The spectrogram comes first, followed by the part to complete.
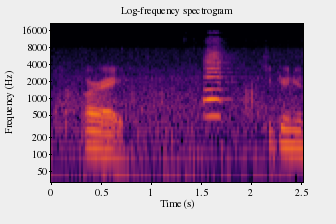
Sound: honk :D

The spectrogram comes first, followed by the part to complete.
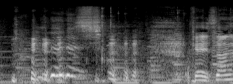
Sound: both laughing

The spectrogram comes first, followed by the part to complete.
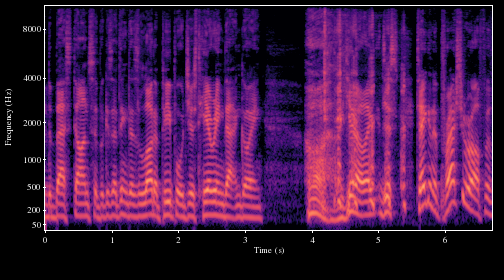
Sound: exhale

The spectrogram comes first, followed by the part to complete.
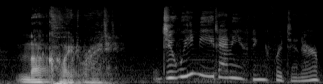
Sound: in Female Passerby’s voice

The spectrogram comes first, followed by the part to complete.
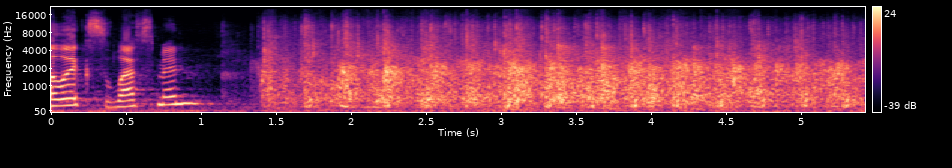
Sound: audience clapping

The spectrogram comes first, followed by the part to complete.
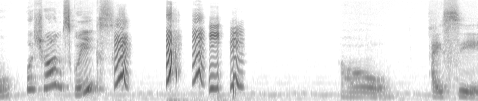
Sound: squeaks squeaks

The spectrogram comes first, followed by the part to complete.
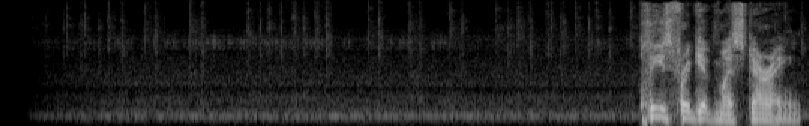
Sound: office sounds

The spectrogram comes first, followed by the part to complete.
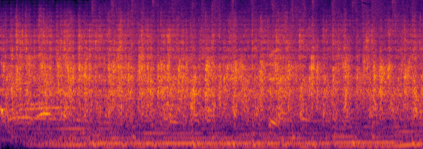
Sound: applause, cheers

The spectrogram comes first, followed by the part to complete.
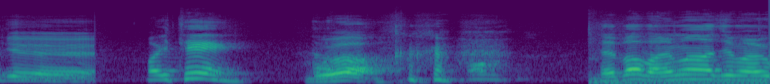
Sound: emotionless

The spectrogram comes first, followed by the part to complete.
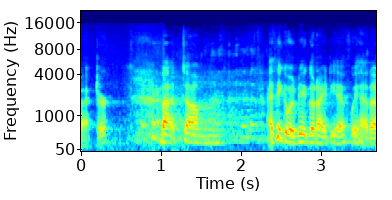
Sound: laughter

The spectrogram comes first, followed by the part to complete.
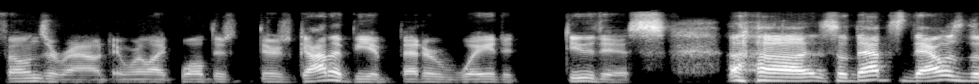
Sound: chuckles

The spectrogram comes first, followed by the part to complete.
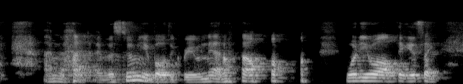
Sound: laughing

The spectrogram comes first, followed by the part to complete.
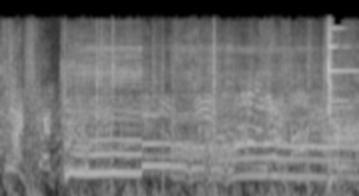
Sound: yelling; ding

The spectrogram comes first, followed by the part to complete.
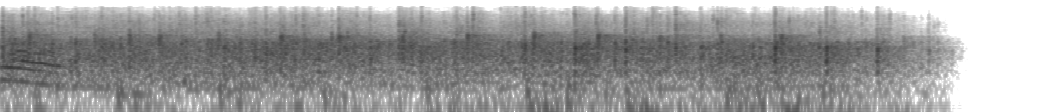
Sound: crowd applauds

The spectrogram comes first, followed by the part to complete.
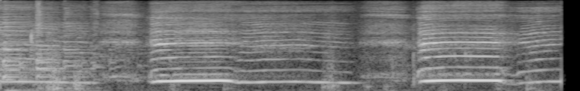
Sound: awesome banjo music; crying

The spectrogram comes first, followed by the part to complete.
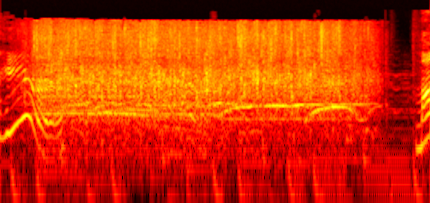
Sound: applause

